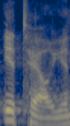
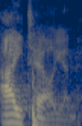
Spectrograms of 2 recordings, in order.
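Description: First: The first vowel sounds like 'ih'. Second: The first vowel sounds like 'eye'. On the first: The speaker calls it right. "I said Italian" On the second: The speaker calls it wrong. "and not Italian"

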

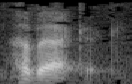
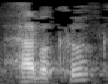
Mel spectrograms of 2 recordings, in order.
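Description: First: The last part does not sound like 'kook'. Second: The last part sounds like 'kook'. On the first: The speaker calls it right. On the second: The speaker calls it wrong.

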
